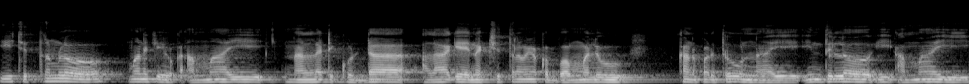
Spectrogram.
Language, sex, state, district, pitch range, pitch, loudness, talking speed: Telugu, male, Andhra Pradesh, Anantapur, 110-120 Hz, 115 Hz, -19 LUFS, 100 wpm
